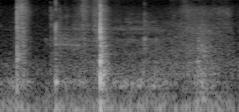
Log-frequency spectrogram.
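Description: Tarot cards being shuffled during a reading, a few soft, brief riffling and tapping bursts, faint and close, with no talk.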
